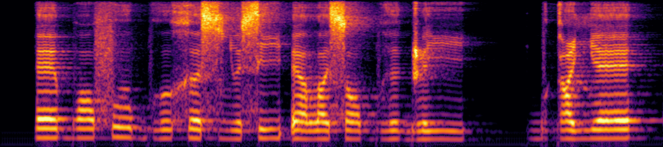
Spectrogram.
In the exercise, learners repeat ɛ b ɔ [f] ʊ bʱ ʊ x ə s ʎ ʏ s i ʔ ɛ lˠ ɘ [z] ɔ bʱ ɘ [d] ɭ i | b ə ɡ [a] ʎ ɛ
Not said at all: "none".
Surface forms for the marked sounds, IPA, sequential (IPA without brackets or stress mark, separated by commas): f, s, ɡ, ɑ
